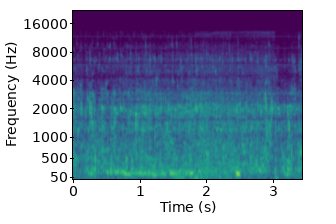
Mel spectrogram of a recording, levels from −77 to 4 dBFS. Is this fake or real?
real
